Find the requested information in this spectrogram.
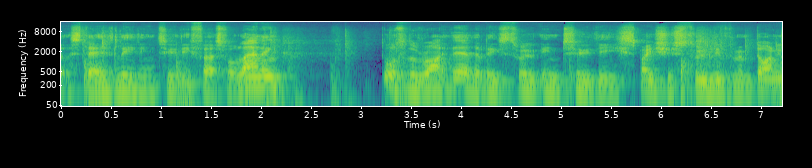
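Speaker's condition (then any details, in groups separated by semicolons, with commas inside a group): No condition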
